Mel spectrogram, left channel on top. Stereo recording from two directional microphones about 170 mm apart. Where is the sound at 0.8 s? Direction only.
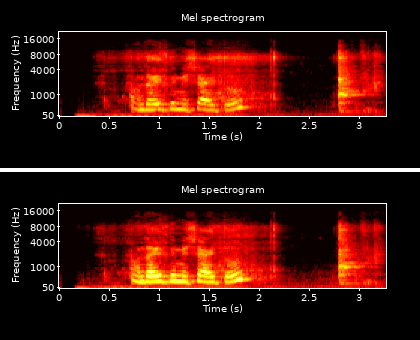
35° right (ahead or behind).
